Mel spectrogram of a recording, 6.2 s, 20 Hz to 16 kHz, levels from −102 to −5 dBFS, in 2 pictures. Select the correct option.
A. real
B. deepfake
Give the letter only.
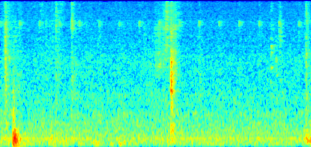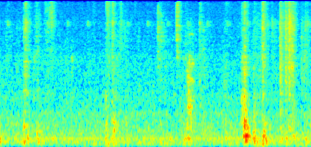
A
